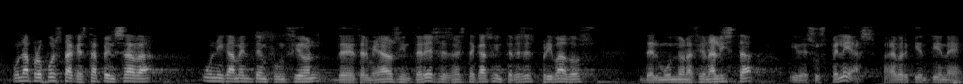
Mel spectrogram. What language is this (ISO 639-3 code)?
spa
